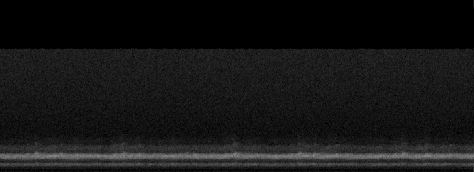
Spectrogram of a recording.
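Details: Many wild frogs croaking in a wetland behind a house in spring, captured live: a dense, unbroken chorus of trilling pulses with a steady two-tone hum, middle and higher pitched, holding even throughout.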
